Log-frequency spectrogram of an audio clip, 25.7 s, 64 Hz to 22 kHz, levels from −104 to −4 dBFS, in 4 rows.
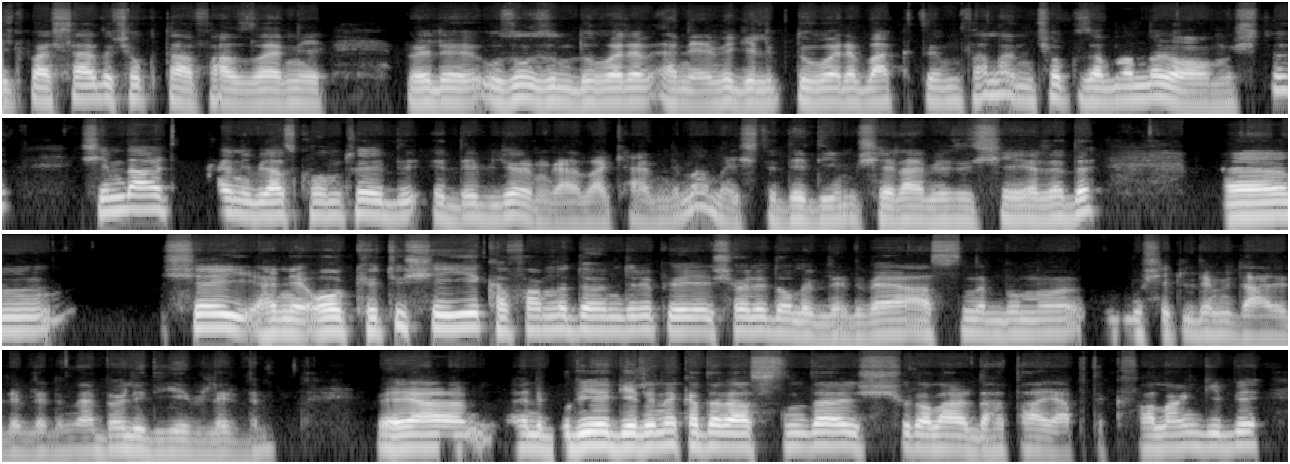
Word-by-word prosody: ilk 115 - -10
başlarda 145 +3 +1
çok 145 -2 -7
daha 115 - +1
fazla, 115 0 -2
hani, 115 0 -3 0.4
böyle, 120 +1 0
uzun 135 +3 -1
uzun 125 -3 -2
duvara, 125 +1 0
hani, 115 -1 -4
eve 110 +4 -3
gelip 120 +1 -5
duvara 125 -1 -1
baktığım 125 +1 -5
falan 180 -3 -6
çok 150 +5 -4
zamanlar 135 +4 0
olmuştu. 105 - -2 0.4
Şimdi 180 +4 +1
artık, 195 0 +2 0.2
hani, 155 -5 0
biraz 140 +1 +3
kontrol 140 +2 -2
ede 140 -1 -2
edebiliyorum 125 -1 -3
galiba 95 +1 -7
kendimi - - -11
ama, - - -8
işte, 105 -1 -13
dediğim 110 +2 -5
şeyler 115 -1 -2
biraz 110 +1 -5
işe 105 +4 -7
yaradı. 120 +8 -1 0.7
Emm, 145 +3 +5 0.6
şey, 170 -3 +4
hani, 130 0 +2
o 140 -1 +6
kötü 140 +8 -2
şeyi 170 +1 +4
kafamda 150 +1 -1
döndürüp, 150 +1 0
eee, 145 -1 +2
"Şöyle 145 +1 -1
de - - 0
olabilirdi 110 -3 -4
veya 125 +2 0
aslında 130 -3 -5
bunu 130 +1 -5 0.2
bu 130 -1 -8
şekilde 120 +1 -8
müdahale 105 -4 -6
edebilirdim 100 +3 -11
veya 115 0 -6
böyle 125 -3 -2
diyebilirdim 105 +1 -9 0.5
veya, 140 +1 +7 0.2
hani, 135 -2 0
buraya 150 +3 +7
gelene 145 +3 +5
kadar 155 -1 +5
aslında 150 +2 +5
şuralarda 130 -2 +1
hata 120 0 -4
yaptık." 105 -1 -8
falan 135 +3 -2
gibi, 145 +2 -1
130 Hz, 160 wpm, -22 LUFS, 120-145 Hz, 0.7 s, veya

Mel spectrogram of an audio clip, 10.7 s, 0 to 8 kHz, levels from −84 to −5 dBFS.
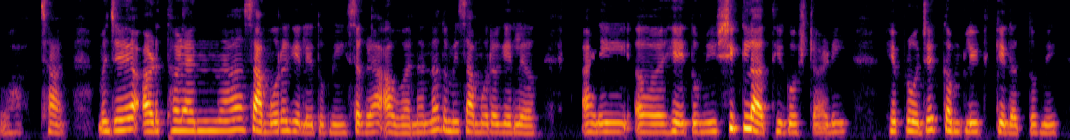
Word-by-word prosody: वाह! 170 +1 -16 0.2
छान. 180 -3 -4 0.4
म्हणजे 210 +2 +1 0.2
अडथळ्यांना 210 +2 +1
सामोरं 210 -3 +3
गेले 180 -4 -2
तुम्ही 175 -1 -6
सगळ्या 180 +1 -2
आव्हानांना 180 +5 -3
तुम्ही 205 -2 -1
सामोरं 185 -2 -1
गेले 175 -1 -2 0.6
आणि 185 +1 -1
अ, - - -1 0.3
हे 190 -2 +2
तुम्ही 190 +1 -2
शिकलात 260 -1 +7
ही 195 - -1
गोष्ट 180 0 -4
आणि 185 +2 -6 0.5
हे - - +4
प्रोजेक्ट 205 +3 +1
कंप्लीट 195 -2 0
केलंत 175 -4 +1
तुम्ही. 175 0 -4
190 Hz, 140 wpm, -23 LUFS, 180-210 Hz, 0.6 s, शिकलात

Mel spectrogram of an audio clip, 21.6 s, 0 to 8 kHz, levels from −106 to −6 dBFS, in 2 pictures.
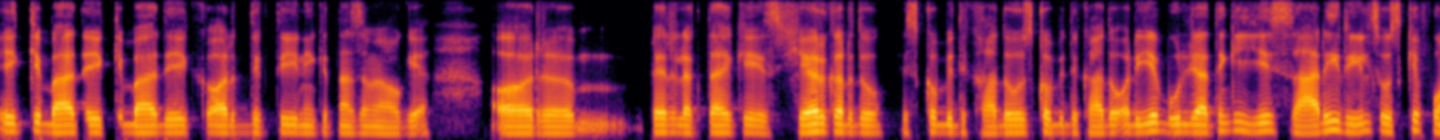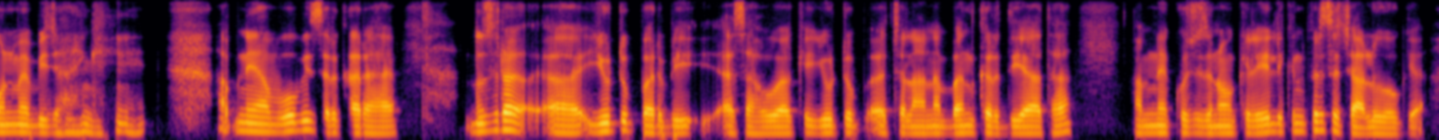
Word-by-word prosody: एक 120 0 -4
के 135 - +3
बाद 110 0 +6
एक 115 -1 +1
के - - -6
बाद 105 0 +3
एक 110 0 -3
और 105 -1 +4
दिखती 105 +2 -7
ही 110 - -2
नहीं 105 -1 -5
कितना 105 +2 -5
समय 100 0 -4
हो 95 0 -3
गया। 100 +2 -4 0.6
और 100 0 +5 0.9
फ़िर 115 0 +2
लगता 110 0 +1
है 110 0 +3
कि 105 -1 -3
स 95 - -6
शेयर 120 +2 +7
कर 120 -2 +5
दो। 110 -1 -2 0.2
इसको 110 +2 -3
भी 115 0 -3
दिखा 100 -1 -4
दो 110 +1 +1
उसको 105 +1 0
भी 110 +1 -8
दिखा 105 -2 -2
दो 115 - +1
और 110 - 0
ये 130 +4 +4
भूल 115 0 0
जाते 115 +3 +4
हैं - - -9
कि 140 - -5 0.2
ये 130 - +2
सारी 110 +4 +2
रील्स 125 +3 -2
उसके 125 +4 -1
फ़ोन 115 -3 -1
में 115 -1 +1
भी 110 - -1
जाएँगी। 110 +2 -7 0.7
अपने 130 -1 0
यहाँ 120 -1 +3
वो 130 +3 +3
भी 150 +1 -1
सरका 110 -5 0
रहा 100 -1 +1
है। 100 - -1 0.6
दूसरा 145 +5 +5
अ, 105 -1 +1
यूट्यूब 130 +3 -1
पर 105 -1 +3
भी 105 +1 -3 0.3
अ, - - +2
ऐसा 100 - 0
हुआ 100 +1 +2
कि 105 -1 -5
यूट्यूब 110 0 -3
अ, - - +2
चलाना 100 0 0
बंद 105 +2 0
कर 95 - +2
दिया 100 +1 +2
था 110 +3 +1 0.5
हमने 105 +1 0
कुछ 105 0 -5
दिनों 105 0 0
के 105 - -2
लिए। 110 +3 +2
लेकिन 120 +1 -5
फ़िर 140 +3 0
से 135 -3 +2
चालू 95 -2 +2
हो 90 - -2
गया - - -4
110 Hz, 220 wpm, -24 LUFS, 105-115 Hz, 0.9 s, शेयर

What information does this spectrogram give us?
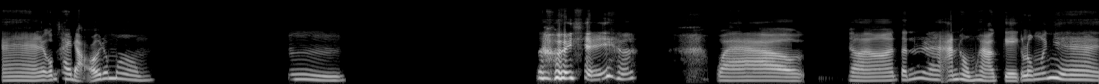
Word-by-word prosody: À, 185 0 -3
cũng 205 +4 -3
thay 245 -3 -1
đổi, 225 - 0
đúng 280 +2 -2
hông? 210 -7 -7 1.4
Ừm. 210 -6 -6 1.9
Ơi, 290 0 +7
vậy 225 - +3
á 265 - -2
hả? 245 +4 -4 0.8
Wow! 180 -2 +1 0.4
Trời 180 -2 -1
ơi! 180 +2 0
Tính 220 +7 -5
ra 240 -6 -3
anh 210 +2 +2
hùng 205 -4 -2
hào 175 -5 +2
kiệt 170 -1 -2
luôn 210 +4 -2
á 265 - -4
nha, 225 -8 +1
205 Hz, 125 wpm, -19 LUFS, 185-240 Hz, 1.9 s, Ơi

